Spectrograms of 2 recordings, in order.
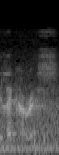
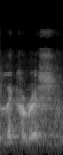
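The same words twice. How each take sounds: First: The word ends with an s sound. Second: The word ends with an sh sound. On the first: "If it ends in C E, yeah. then it should be licorice" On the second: "if you want me to say licorice, why don't you write S H at the end?"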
